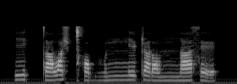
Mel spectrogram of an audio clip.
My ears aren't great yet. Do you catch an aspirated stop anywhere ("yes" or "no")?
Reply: yes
